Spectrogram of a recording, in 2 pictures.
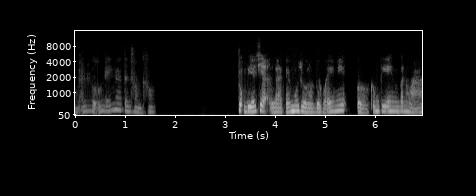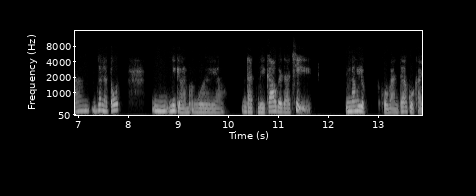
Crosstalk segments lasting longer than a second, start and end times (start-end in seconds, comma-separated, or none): none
